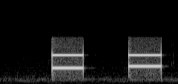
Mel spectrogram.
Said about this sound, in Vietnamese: đang nghe điện thoại của cô rồi, cô không cần bấm nữa, hello.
